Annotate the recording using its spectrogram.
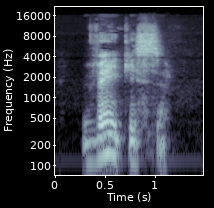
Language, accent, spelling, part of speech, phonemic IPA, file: French, Canada, vainquissent, verb, /vɛ̃.kis/, LL-Q150 (fra)-vainquissent.wav
- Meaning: third-person plural imperfect subjunctive of vaincre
